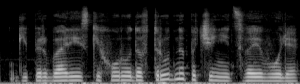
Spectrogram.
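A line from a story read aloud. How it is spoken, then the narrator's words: Soft old woman's remark. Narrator (Russian): мягко заметила Мирослава, самая старая из всех жриц Зеленого дома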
